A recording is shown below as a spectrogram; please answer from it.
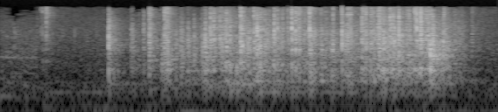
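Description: Rustling with fine light clicks in a plastic pet carrier holding pet rats. It builds from about half a second in and fades out at the end.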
